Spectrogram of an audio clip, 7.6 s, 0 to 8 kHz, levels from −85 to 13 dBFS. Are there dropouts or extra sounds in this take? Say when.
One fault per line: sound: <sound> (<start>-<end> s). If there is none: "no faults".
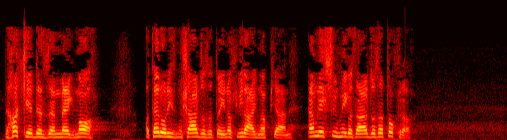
no faults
